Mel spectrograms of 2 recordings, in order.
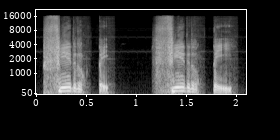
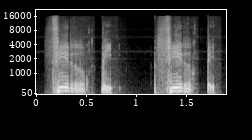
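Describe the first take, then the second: Both takes have the same delivery.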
